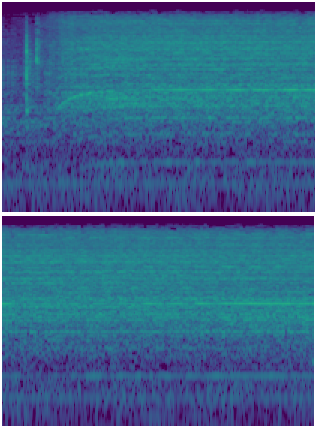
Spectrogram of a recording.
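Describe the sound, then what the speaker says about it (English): A heat gun drying acrylic paint on a wooden St. Patrick's Day sign blows a steady, loud, continuous broadband roar, with a brief click at the start and no pauses. "I'm going to use the heat gun for just a second"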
